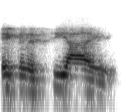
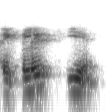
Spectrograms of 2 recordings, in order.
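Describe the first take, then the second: First: The ending is said as two vowels, a-e. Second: The ending is said as a single e sound. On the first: The speaker calls it wrong. "No es Ecclesiae" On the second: The speaker calls it right. "pero se pronuncia Ecclesiae"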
